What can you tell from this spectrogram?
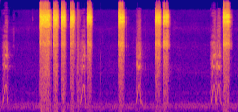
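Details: Flying lemur calls used at night to lure the animals, recorded in forest: harsh, sharp broadband shrieks in quick bursts of two to five, mixed with soft, short arched squeaks, over a low steady hum.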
